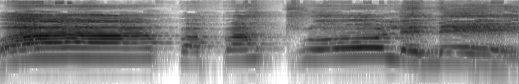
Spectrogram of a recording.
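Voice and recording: A woman speaks in a high pitch with a fairly bright tone. Her intonation is lively and her pace very slow.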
